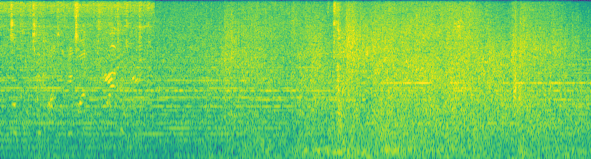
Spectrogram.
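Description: Magic blasts and explosions crackle faintly during a fight.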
